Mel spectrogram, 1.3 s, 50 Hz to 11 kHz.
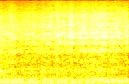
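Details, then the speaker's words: Supercharged Tide Car with Weiand roots blower and two AVS2 carburetors after mixture tuning: idling around 800–900 rpm, just under 14:1 air-fuel, fuel pressure about 5 psi; low steady even rumble, no misfires or hunting, smooth idle. "all right sounds like it's running smooth as silk i got everything"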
